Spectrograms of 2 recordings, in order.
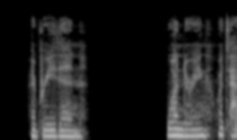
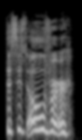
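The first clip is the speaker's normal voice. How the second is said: high, loud furious yell; angry shout; 8 semitones higher, 7 dB louder than usual. Acted. Heroine shouting at Nicole, furious. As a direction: shout it to end everything. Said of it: "I shout".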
